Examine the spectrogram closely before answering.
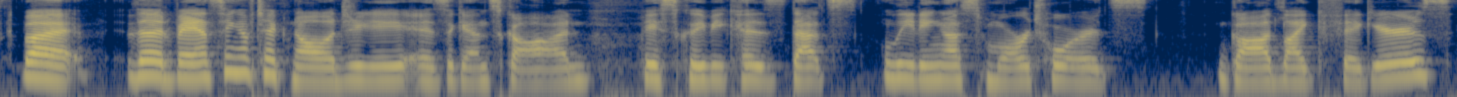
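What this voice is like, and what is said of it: Hoarse, strained voice. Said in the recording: “I'm literally losing my voice because I'm so passionate about this.”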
